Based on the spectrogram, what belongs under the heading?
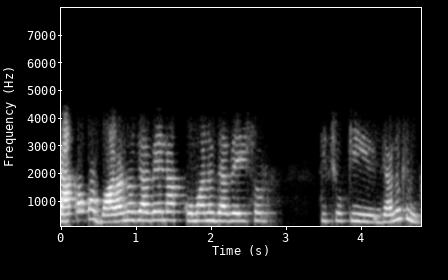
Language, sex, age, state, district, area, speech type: Bengali, female, 18-30, West Bengal, Malda, urban, conversation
